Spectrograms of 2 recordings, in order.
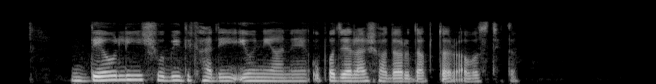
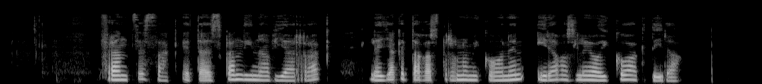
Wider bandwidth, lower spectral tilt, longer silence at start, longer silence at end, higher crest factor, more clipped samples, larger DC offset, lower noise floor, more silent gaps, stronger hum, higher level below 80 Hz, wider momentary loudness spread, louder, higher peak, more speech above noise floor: second, 7.8 kHz vs 11.5 kHz; about the same, -6.5 dB/octave vs -6 dB/octave; second, 0.7 s vs 1 s; first, 1.4 s vs 0.85 s; about the same, 18 dB vs 20 dB; neither; neither; first, -77 dBFS vs -64 dBFS; neither; neither; first, -60 dBFS vs -70 dBFS; first, 13 LU vs 9 LU; first, -20 LUFS vs -23 LUFS; about the same, -4 dBFS vs -2 dBFS; first, 57 dB vs 42 dB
